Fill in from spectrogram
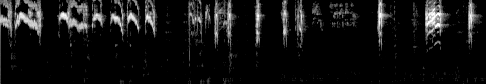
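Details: Little Spiderhunter (sogok ontong) in full fighter mode, 'nembak' style, somewhat quiet: wavering high whistled phrases in series, followed by sparse ticks and occasional sharp chirps, with a soft low background rumble.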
